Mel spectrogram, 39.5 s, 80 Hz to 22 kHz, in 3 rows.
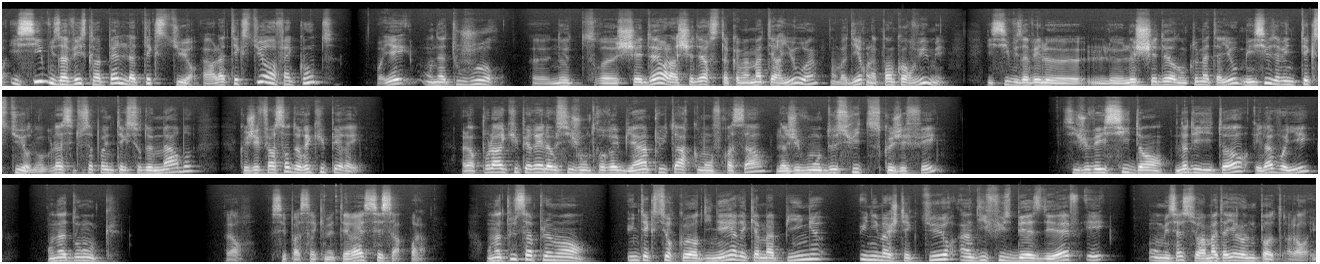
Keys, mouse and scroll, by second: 2.4-4.9 middle drag, 20.0-21.8 drag, 23.7-25.5 drag, 25.7-29.7 middle drag, 29.7-31.3 right drag, 31.1-38.0 middle drag, 39.2-39.4 middle drag.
